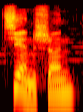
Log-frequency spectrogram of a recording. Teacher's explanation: that's fourth tone, first tone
